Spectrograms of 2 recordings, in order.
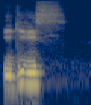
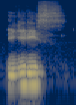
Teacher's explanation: There's a s at the end. We don't really say the u sound so much. Kind of falls off.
